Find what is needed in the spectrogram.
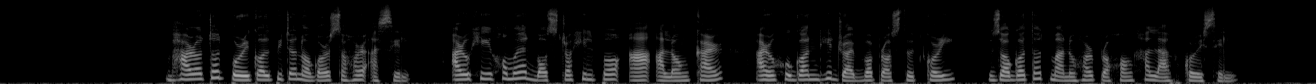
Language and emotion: Assamese, neutral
